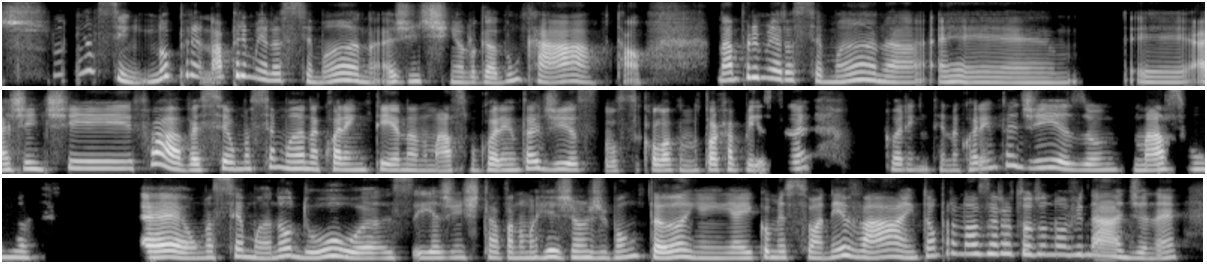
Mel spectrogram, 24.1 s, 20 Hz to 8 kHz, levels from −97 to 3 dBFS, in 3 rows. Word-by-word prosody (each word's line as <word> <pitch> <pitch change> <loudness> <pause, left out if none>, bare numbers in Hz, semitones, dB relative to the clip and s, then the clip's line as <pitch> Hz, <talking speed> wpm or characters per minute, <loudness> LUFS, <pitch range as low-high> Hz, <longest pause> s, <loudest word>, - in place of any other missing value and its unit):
Su - - -2 0.2
e - - -4
assim, 280 -5 -4
no 225 - 0
pri 435 -5 -5
na - - +1
1ª 320 - 0
semana, 220 -2 -1
a 190 - -1
gente 210 +1 -3
tinha 185 -2 -1
alugado 180 +3 -3
um 265 - -4
carro, 195 -4 +3
e - - -40
tal. - - -3 0.5
Na 255 +1 +3
1ª 300 -3 0
semana, 215 -5 -2
eh 175 -3 -5 0.6
eh, 180 -1 -6
a 195 - +3
gente 240 +3 0
falou: 395 +6 +6
"Ah, 220 - +8
vai 190 -1 +3
ser 235 +6 0
1 230 +1 -4
semana, 235 -3 0
quarentena, 200 -2 +1
no 175 - -10
máximo 170 +3 -2
40 190 +5 +2
dias", 205 -1 -1
você 165 +4 -10
coloca 185 -2 0
na 170 +1 -11
tua 195 - +4
cabeça, 190 -2 -4 0.8
"quarentena, 195 -2 -7
40 270 - -4
dias 250 -7 -1
ou 195 +1 -4
máximo 200 +4 +2
1" 210 -1 -3 0.7
é, 210 -1 +9
1 190 +3 -3
semana 205 -1 -2
ou 265 - +3
2, 190 -4 +1
e 195 +1 -2
a - - +1
gente 200 0 -5
estava 200 -1 -2
numa 195 +1 -3
região 210 -1 +1
de 195 -1 -3
montanha, 215 -2 +3
e 185 - -4
aí 190 +1 0
começou 205 0 -2
a - - 0
nevar, 225 0 +4
então 205 +6 -3
para 350 +5 -8
nós 330 0 -1
era 335 +1 0
tudo 315 -1 -2
novidade, 295 -10 0
né. 200 +4 -2
205 Hz, 175 wpm, -23 LUFS, 190-245 Hz, 0.8 s, é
